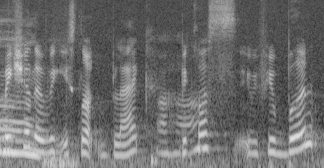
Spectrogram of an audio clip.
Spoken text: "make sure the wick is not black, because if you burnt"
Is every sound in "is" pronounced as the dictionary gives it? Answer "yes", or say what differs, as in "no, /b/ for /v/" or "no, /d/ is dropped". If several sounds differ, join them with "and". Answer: no, /s/ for /z/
